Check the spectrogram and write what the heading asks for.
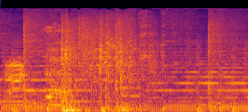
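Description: Film fight-scene soundtrack: sustained score music with a crashing impact sound effect about half a second in.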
